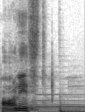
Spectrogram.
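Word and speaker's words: honest: कॉम कॉम बीच्या उच्चार silent HT ऑनेस्ट ऑनेस्ट ऑनेस्ट मी ऑनेस्ट वाचतोय उच्चार नेस्ट करत नाही म्हणजे हा सायलेंट लेटर आहे अवर अस वाचतोय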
